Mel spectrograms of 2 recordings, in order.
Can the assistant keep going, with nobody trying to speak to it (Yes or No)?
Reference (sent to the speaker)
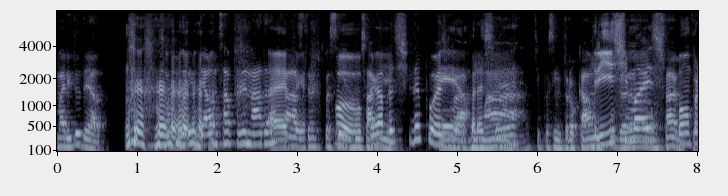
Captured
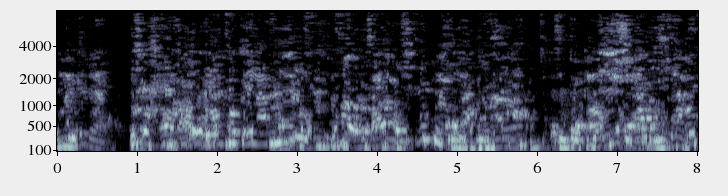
Yes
